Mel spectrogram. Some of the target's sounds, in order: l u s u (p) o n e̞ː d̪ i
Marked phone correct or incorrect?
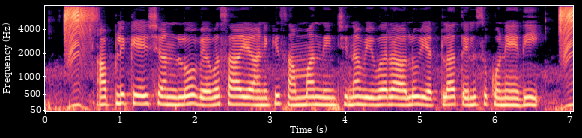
incorrect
